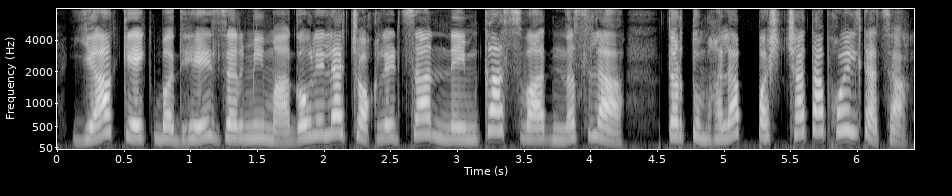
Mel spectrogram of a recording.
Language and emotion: Marathi, angry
